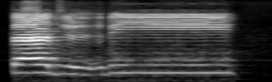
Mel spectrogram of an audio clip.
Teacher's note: تجری، را کے بعد یا ساکن آ رہا ہے تو اس کی وجہ سے اس کو ایک الف کی مقدار لمبا پڑھیں گے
